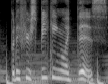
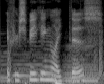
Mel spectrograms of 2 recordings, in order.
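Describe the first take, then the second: First: The voice is lively, energetic and enthusiastic. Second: The voice is flat, low-energy and sleepy. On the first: The viewer will stay. The speaker calls it right. "they're gonna want to stay" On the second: The viewer will leave. The speaker calls it wrong. "they might just click off immediately"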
